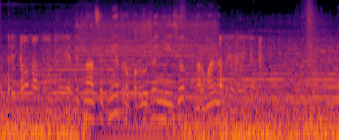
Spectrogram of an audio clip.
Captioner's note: man speaking in foreign language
